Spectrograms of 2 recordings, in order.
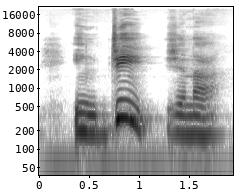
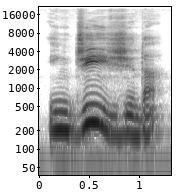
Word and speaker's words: indígena: força com mais entonação indígena indígena olha o som que sai da sua boca indígena o di é o som mais forte e a palavra que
